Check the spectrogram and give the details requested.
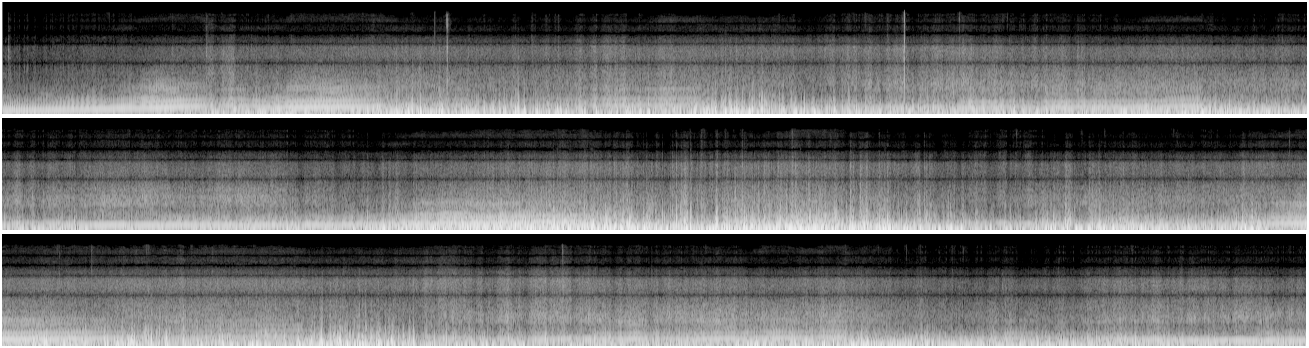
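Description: Mitsubishi Lancer Evolution's turbocharged four-cylinder engine revving up and falling back again and again as the car is driven hard through an autocross course. A heavy low wind rumble comes from the microphone mounted outside on the car's flank.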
